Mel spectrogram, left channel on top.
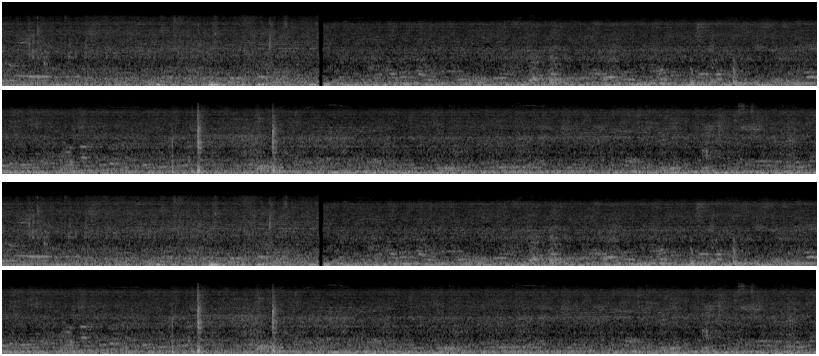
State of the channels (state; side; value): identical; both; correlation 1.00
